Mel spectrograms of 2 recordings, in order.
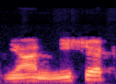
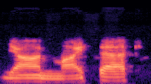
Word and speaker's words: Jan Mysak: and this year, I awarded to a player named, the real way you pronounce his name is Jan Mysak, but when he came over to the OHL and they pronounced it Jan Mysak.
